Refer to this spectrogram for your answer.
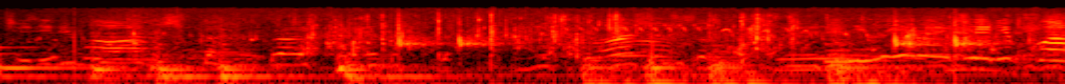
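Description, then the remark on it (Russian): Water splashes and sloshes repeatedly as children bathe a rescued turtle in a rain gutter. Several children chatter and call out excitedly over it, their voices often louder than the splashing. “Дети купают спасенную черепаху в водосточном желобе.”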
